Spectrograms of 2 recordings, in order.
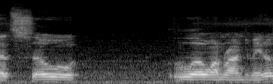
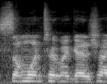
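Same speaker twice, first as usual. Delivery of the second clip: ordinary delivery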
